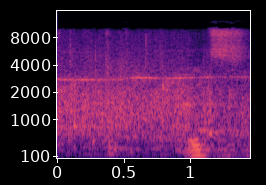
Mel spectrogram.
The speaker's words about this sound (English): This is great. I just sit here and I get applause. It's amazing.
